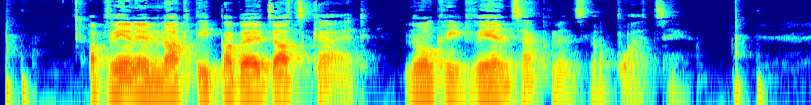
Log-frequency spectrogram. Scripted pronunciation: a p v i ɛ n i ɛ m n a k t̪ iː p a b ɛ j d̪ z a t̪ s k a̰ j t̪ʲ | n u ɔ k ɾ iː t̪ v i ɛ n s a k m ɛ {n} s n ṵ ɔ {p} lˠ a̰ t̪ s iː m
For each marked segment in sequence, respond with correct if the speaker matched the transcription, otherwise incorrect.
correct, correct

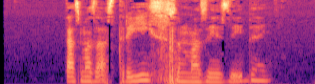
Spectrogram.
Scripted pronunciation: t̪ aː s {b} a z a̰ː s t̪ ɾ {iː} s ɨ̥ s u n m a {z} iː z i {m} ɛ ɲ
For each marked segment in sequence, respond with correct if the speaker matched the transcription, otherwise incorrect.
incorrect: m, correct, correct, incorrect: b

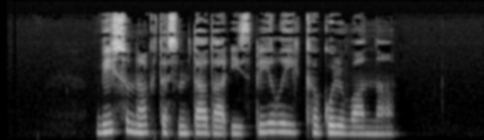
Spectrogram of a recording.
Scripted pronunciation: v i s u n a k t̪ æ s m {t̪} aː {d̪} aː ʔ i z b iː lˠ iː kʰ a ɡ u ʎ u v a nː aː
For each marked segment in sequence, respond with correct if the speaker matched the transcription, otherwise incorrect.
correct, correct

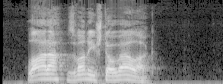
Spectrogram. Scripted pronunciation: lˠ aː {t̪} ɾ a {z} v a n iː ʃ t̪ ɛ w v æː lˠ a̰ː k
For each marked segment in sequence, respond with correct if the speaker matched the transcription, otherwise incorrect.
incorrect: none, correct

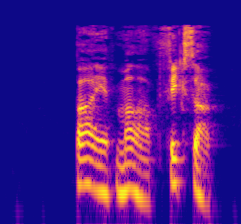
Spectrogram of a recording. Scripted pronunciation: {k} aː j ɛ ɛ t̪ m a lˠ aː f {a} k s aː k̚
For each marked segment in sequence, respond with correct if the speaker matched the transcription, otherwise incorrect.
incorrect: p, incorrect: i

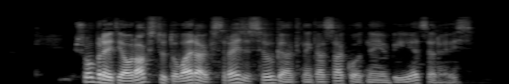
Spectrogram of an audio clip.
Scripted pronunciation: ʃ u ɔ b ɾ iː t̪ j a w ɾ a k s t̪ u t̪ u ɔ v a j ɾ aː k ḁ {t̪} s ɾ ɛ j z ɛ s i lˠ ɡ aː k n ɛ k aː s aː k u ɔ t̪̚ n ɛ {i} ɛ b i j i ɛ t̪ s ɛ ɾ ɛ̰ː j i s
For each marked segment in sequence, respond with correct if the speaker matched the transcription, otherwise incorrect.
incorrect: none, incorrect: j

